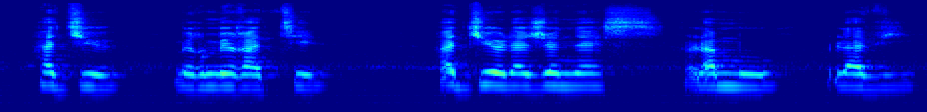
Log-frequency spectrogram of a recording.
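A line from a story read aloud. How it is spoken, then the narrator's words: Low voice, sighing. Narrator (French): Un soupir gonfla sa poitrine et à voix basse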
